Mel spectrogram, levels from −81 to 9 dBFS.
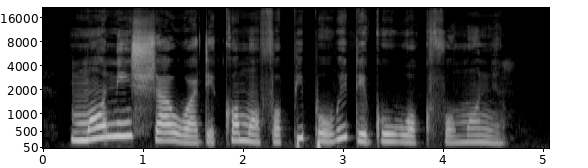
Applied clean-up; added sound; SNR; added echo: none; none; none; none.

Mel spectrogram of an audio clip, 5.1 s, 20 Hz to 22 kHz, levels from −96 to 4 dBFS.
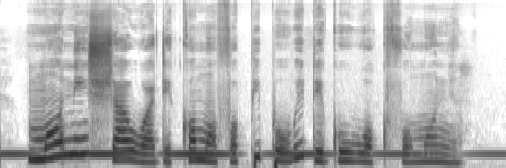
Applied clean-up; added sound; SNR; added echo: none; Glass; 8 dB; none.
